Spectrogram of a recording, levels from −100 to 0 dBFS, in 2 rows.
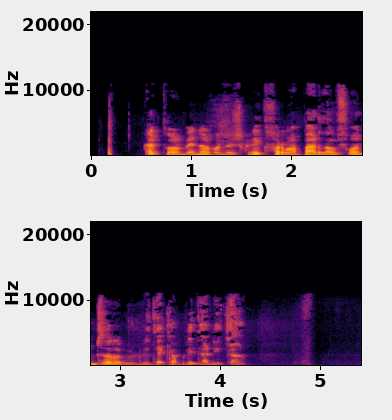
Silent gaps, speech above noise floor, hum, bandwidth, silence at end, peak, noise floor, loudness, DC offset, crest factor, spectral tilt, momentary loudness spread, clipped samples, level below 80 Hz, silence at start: none; 48 dB; none; 11.5 kHz; 1.15 s; -6 dBFS; -76 dBFS; -28 LUFS; under 0.1%; 22 dB; -5.5 dB/octave; 14 LU; under 0.1%; -74 dBFS; 0.15 s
